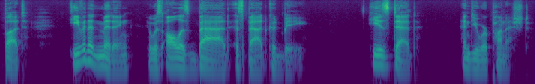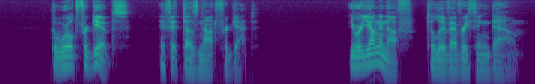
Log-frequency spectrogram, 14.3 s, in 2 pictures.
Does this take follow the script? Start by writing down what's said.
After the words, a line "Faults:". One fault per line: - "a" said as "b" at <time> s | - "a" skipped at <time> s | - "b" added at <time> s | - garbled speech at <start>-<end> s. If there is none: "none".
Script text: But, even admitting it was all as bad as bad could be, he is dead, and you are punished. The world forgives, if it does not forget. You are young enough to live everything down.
But, even admitting it was all as bad as bad could be, he is dead, and you were punished. The world forgives, if it does not forget. You are young enough to live everything down.
Faults:
- "are" said as "were" at 6.4 s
